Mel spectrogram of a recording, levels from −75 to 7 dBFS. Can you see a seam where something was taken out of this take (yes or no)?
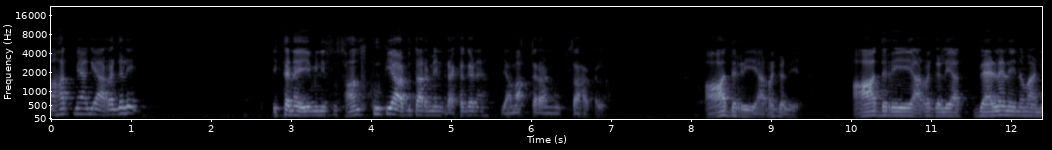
yes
